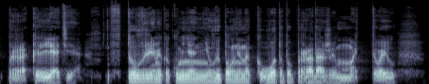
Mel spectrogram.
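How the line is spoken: Hateful muttering. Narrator (Russian): с ненавистью бормотал

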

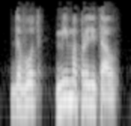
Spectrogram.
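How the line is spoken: Mumbling. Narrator (Russian): промямлил Марк

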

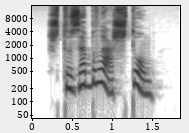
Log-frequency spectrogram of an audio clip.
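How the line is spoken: Irritated. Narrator (Russian): раздраженно отвечает Джон

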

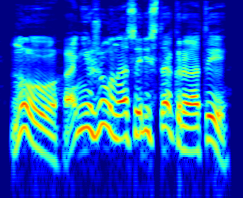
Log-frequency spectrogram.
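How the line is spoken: Ironic snort. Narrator (Russian): хмыкнул второй, не скрывая иронии

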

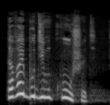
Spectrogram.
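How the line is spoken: Cheerful. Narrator (Russian): весело сказала она

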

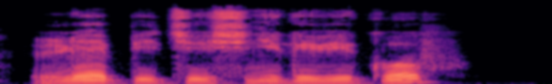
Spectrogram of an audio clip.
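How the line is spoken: Loud, clear question. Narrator (Russian): Харри Холли громко и четко спросил

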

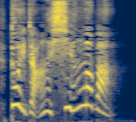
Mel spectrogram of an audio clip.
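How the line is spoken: Crying out. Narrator (Chinese): 他叫起来

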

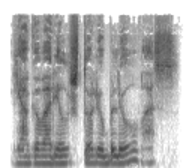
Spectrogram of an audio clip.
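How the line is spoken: Whispered answer. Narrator (Russian): ответил шепотом

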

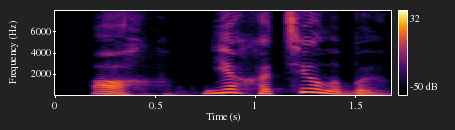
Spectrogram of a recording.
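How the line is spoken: Deep sigh. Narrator (Russian): вздохнула она всей грудью

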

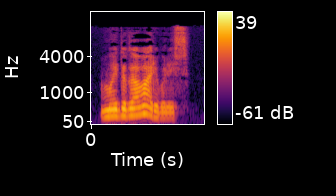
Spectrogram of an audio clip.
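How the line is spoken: Dry. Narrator (Russian): сухо сказал непрошенный гость

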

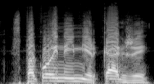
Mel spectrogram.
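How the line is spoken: Angry. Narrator (Russian): сердито сказала Мирия

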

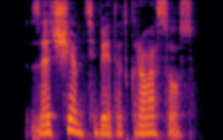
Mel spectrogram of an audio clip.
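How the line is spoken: Gloomy male voice. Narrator (Russian): Мрачно проговорил он

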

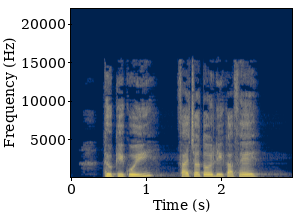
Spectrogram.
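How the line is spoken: Clear cold commanding voice. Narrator (Vietnamese): Thanh âm trong trẻo lạnh lùng phân phó nói

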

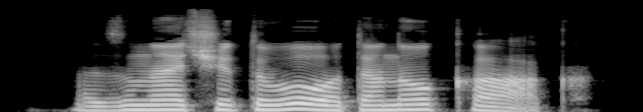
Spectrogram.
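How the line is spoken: Slow, through teeth. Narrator (Russian): медленно процедил Айрон

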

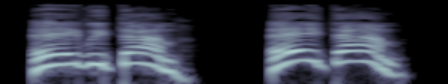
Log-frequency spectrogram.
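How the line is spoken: Shouted. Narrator (Russian): закричал кто-то

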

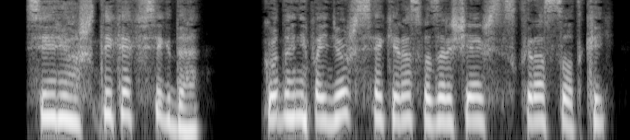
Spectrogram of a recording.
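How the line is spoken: Girl laughing loudly. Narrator (Russian): хохотала девушка

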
